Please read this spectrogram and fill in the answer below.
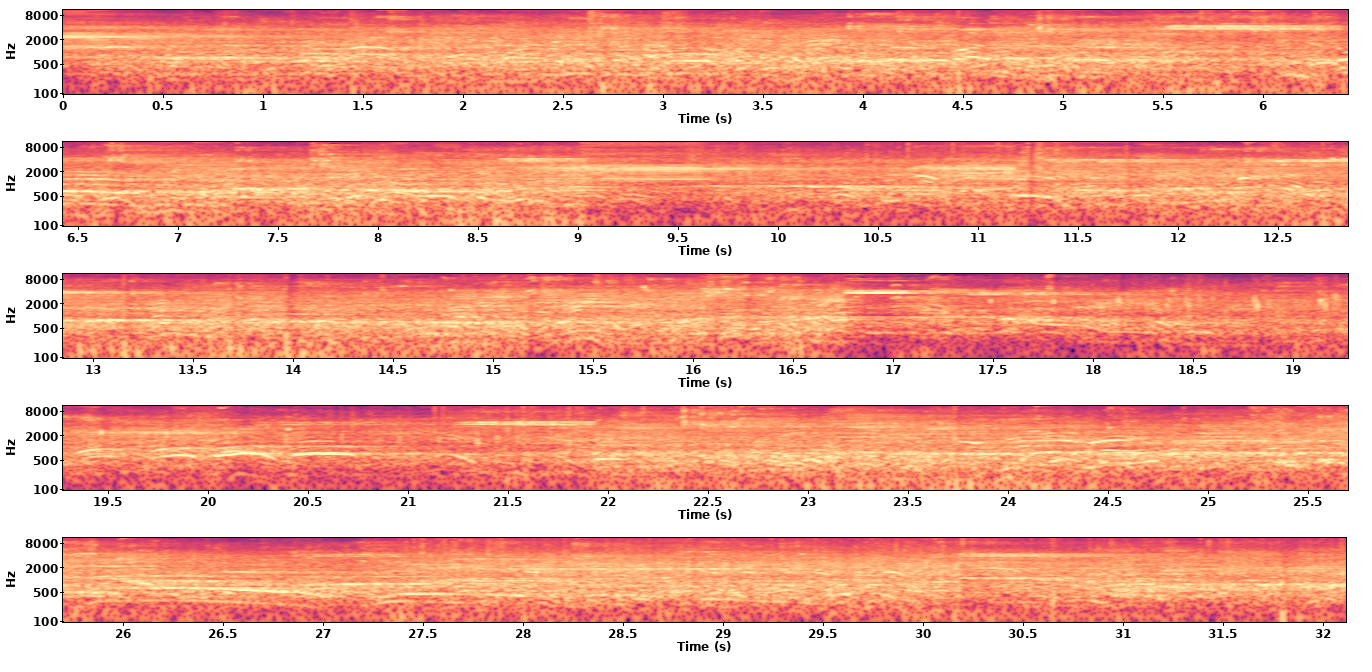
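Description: Live basketball game sound on a hardwood gym court: the ball dribbling, sneakers squeaking in short high chirps, and players, coaches and spectators talking and calling out throughout.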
